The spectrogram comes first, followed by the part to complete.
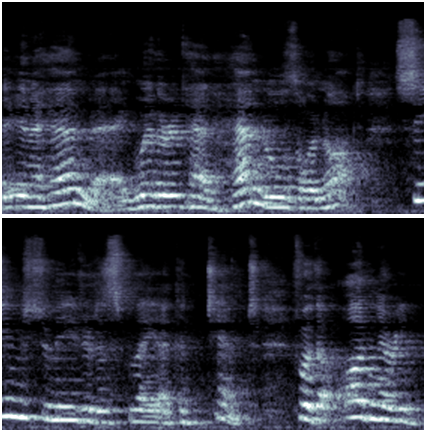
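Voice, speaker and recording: A woman's voice: mid-range voice, a little mellow. A woman playing a haughty, imperious older aristocratic lady in a staged period comedy reading, pompous and emphatically disapproving. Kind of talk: theatrical readers' theatre performance of a period comedy. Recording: echoey hall, distant microphone.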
